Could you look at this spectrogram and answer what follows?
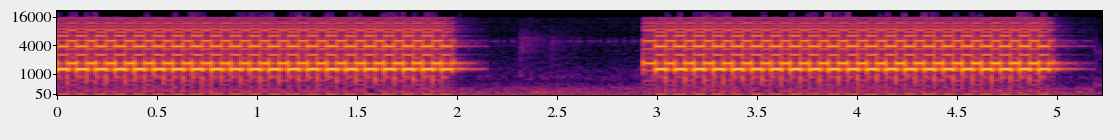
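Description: Telephone ringing on a radio phone-in request show for Chhattisgarhi songs: two loud, close bursts of a warbling electronic ring, each about two seconds long, separated by a short silence.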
